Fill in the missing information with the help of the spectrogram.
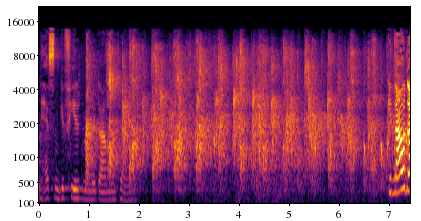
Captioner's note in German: Beifall SPD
